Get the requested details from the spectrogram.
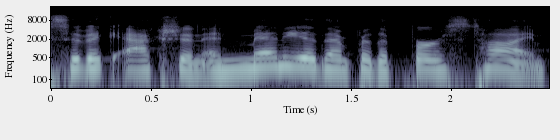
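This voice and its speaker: A woman speaks at a moderate pace in an unremarkable speaking voice, at medium pitch with ordinary pitch variation. The sound is dry and close, with no echo. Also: very clean recording, silent background. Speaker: nonprofit founder and panel speaker. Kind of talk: prepared talk at public forum.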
